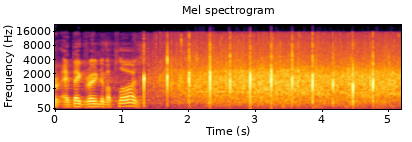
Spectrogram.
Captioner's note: audience applauding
